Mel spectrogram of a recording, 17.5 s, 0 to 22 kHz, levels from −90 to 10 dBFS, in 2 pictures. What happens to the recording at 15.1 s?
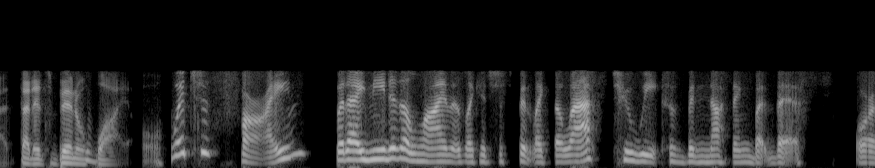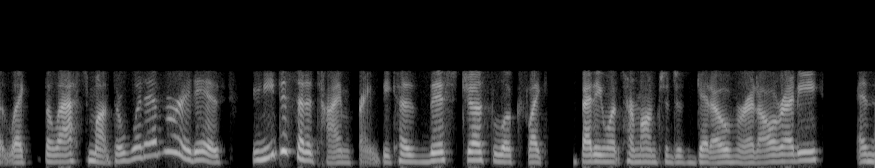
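Dull, band-limited speech with nothing above 3.8 kHz, scratchy s sounds and a granular hiss, from the Bluetooth CVSD headset codec, which runs through the whole clip, not just at 15.1 s. Its one-bit up-or-down steps can't keep pace with sharp changes.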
